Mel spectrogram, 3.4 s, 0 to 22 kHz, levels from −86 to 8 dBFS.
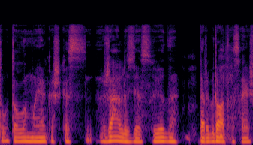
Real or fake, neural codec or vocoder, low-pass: real; none; 10.8 kHz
